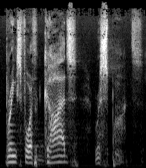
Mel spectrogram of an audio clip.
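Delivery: slow, soft whispered emphasis; hushed, deliberate sermon whisper. Shown as a demonstration. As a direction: lean in and whisper it slowly.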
